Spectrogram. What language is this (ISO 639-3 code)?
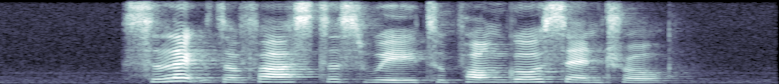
eng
